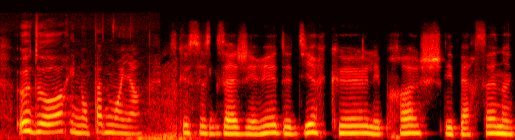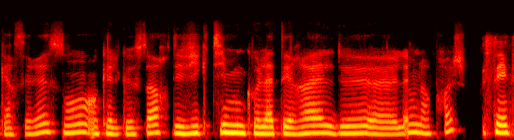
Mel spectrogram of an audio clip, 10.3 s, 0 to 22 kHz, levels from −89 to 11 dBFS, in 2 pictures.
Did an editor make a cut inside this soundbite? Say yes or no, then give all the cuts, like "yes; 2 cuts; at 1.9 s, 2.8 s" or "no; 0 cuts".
yes; 2 cuts; at 2.1 s, 9.2 s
